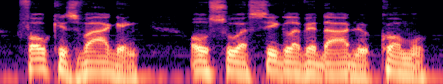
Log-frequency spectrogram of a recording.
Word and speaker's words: Volkswagen: Sedan no entanto a dificuldade em pronunciar a palavra alemã Volkswagen como folkswagen ou sua sigla VW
